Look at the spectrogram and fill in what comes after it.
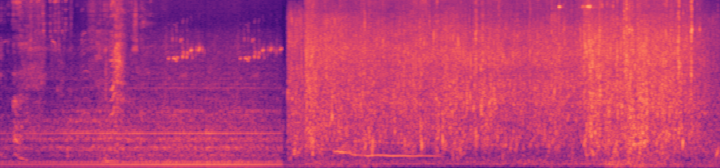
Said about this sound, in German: könnt ihr mir helfen, das Netz ins Wasser zu lassen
